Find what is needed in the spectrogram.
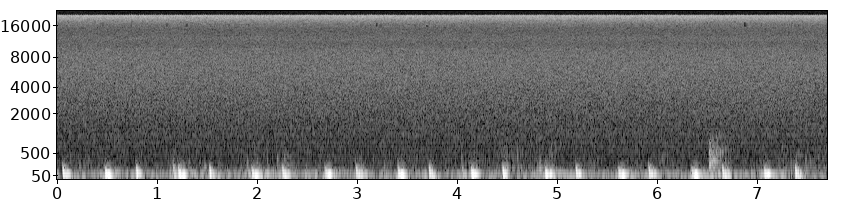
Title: Morning heartbeat with empty stomach noises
